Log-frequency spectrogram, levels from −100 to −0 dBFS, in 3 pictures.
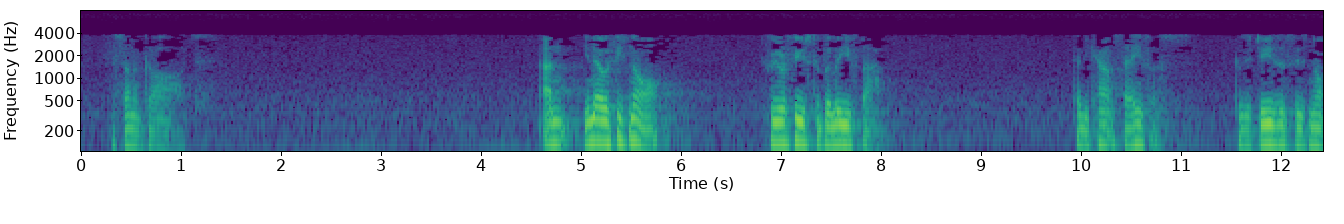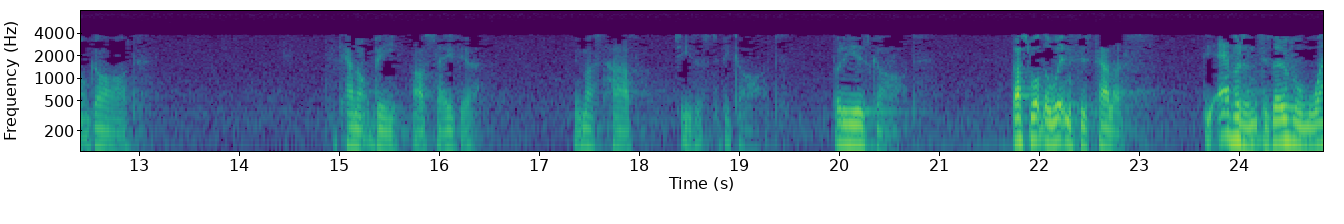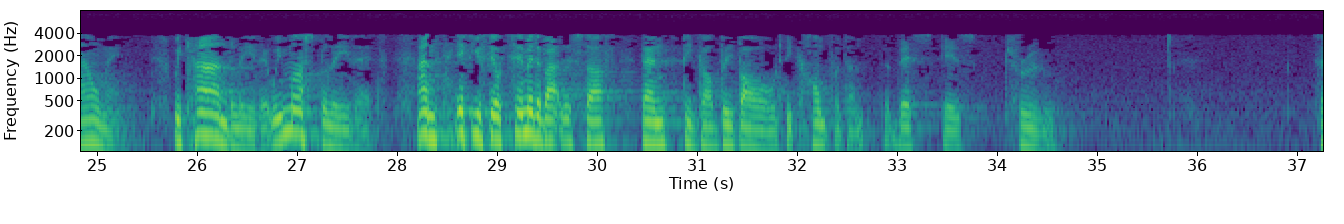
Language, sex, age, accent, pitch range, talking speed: English, male, 30-49, British, 110-135 Hz, 130 wpm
